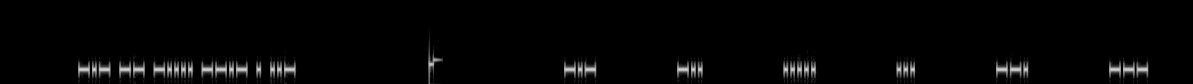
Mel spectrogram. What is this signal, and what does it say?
Morse code, heard as a keyed tone, about 36 wpm, spaced as for 15 wpm, 700 Hz. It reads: KM6QEU KD5SGO
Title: USA Call Signs - 6 Characters - 8x Character Spacing - 35wpm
